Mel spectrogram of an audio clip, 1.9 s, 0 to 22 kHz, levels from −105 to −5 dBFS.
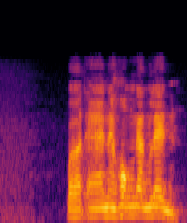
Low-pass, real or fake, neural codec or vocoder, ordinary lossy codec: none; real; none; none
